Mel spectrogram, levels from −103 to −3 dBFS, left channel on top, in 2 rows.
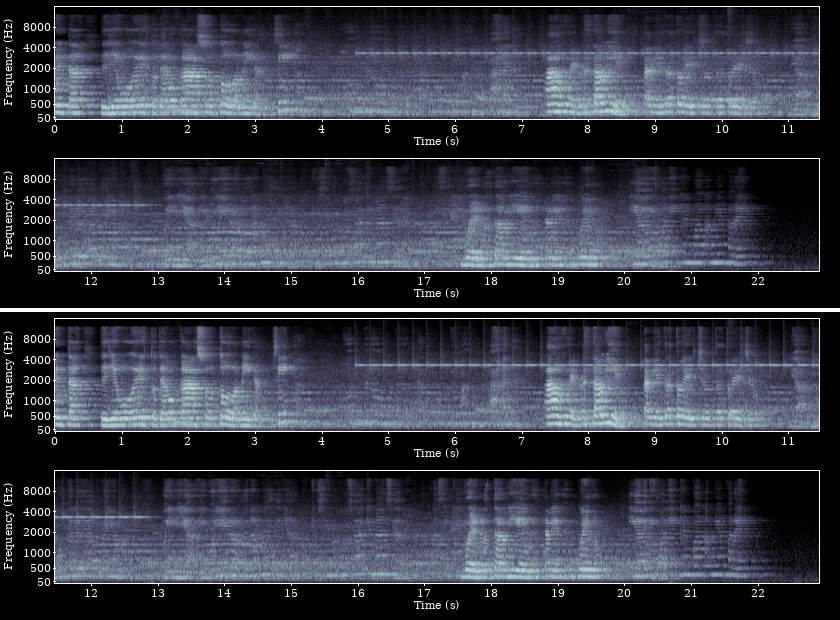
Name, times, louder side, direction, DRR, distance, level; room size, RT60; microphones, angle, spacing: voice 1, 0.0-3.6 7.3-8.5 8.8-10.6 17.5-19.7, right 2 dB, 80° right, 4 dB, 1.0 m, -29 dB
sound 1, 0.8-20.7, left 1 dB, 60° left, 2.1 m, -44 dB
voice 2, 4.1-7.0 7.9-8.5 9.6-9.8 10.1-10.5 11.0-16.7 17.1-19.5 20.0-21.8, equal, 25° right, -2 dB, 2.1 m, -44 dB
sound 2, 4.5-12.9, right 6 dB, 45° right, 3.2 m, -44 dB
10.5 x 4.7 x 6.2 m, 1.3 s
head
